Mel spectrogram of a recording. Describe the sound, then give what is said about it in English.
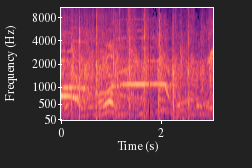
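A crowd breaks into loud, sustained applause for a group of guys, dense clapping mixed with whoops and a few rising whistles, continuing steadily throughout with no single voice standing out. “Everybody, a big applaud for this group of guys.”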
